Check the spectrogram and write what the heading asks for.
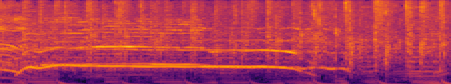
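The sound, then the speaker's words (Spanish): Loud applause and cheering fill the whole clip, with rhythmic clapping underneath and a long, high whoop or whistle that holds steady, then drops away near the end. “Cómo me gusta aplaudirme a mí mismo.”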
